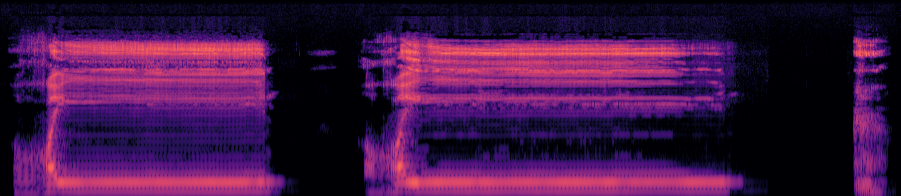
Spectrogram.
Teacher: یہ غین موٹا کر کے پڑھا جائے گا، گلے پہ زور لگا کے ادا ہو جاتا ہے۔ غین غین، اور با میں قلقلہ کیا جائے گا، اس کو تھوڑا ہلا کر پڑھیں گے۔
